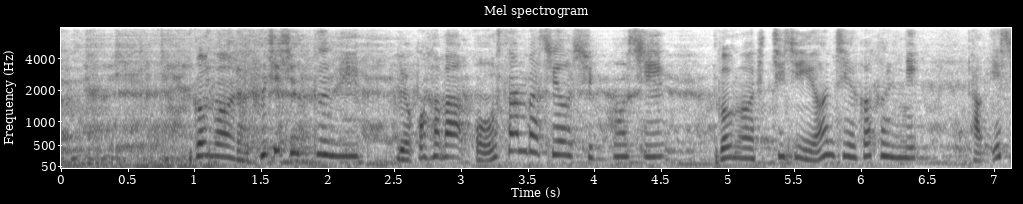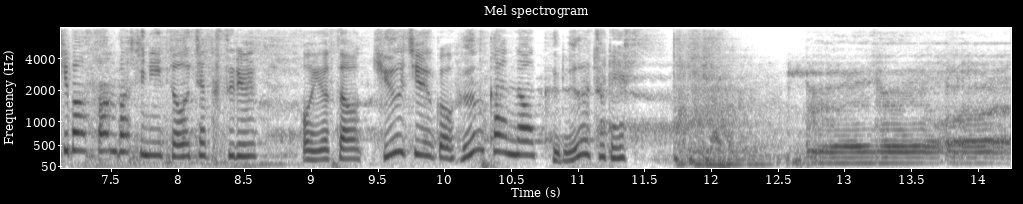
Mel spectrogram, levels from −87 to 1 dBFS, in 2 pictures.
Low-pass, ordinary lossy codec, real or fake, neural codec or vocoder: none; none; fake; codec, 16 kHz, 4 kbps, X-Codec, WavLM features, trained on Multilingual LibriSpeech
